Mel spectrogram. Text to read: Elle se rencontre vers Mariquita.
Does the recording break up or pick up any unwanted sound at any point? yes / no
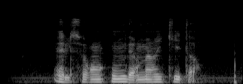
no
